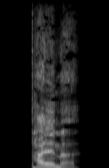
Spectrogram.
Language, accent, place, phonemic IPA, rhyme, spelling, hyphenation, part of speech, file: German, Germany, Berlin, /ˈpalmə/, -almə, Palme, Pal‧me, noun, De-Palme.ogg
- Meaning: 1. palm tree 2. a palm branch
